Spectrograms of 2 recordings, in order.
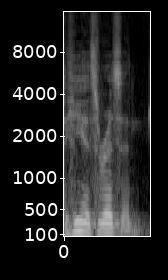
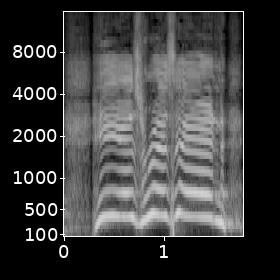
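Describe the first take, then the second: First: Softer, hushed first "He is risen."; quiet proclamation. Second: "He is risen." called out much higher and slowly, drawn out; raised voice. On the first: Old priest first tells the townspeople, softly. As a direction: say "He is risen." gently, nearly to himself. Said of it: "he said". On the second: Old priest's third call to the townspeople, loud and high. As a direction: proclaim "He is risen." at full voice, stretching every word. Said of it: "he raised his voice". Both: Acted.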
